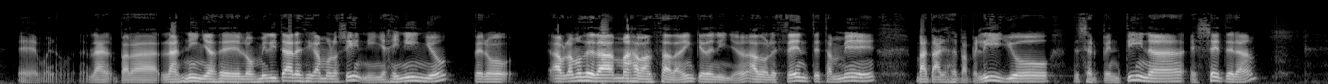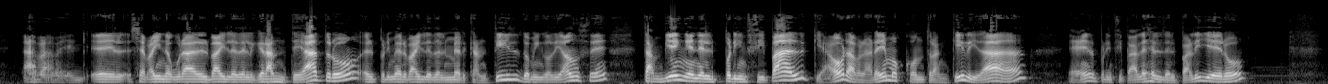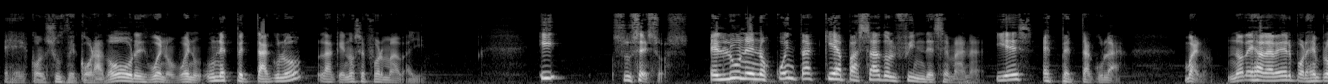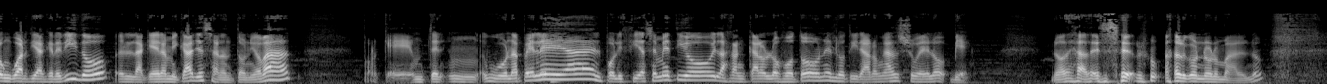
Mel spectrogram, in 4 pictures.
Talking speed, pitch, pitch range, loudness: 165 wpm, 135 Hz, 120-175 Hz, -17 LUFS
